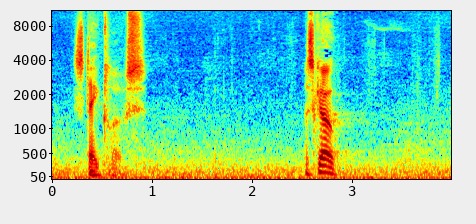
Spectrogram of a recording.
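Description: A woman speaks firmly, close by.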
